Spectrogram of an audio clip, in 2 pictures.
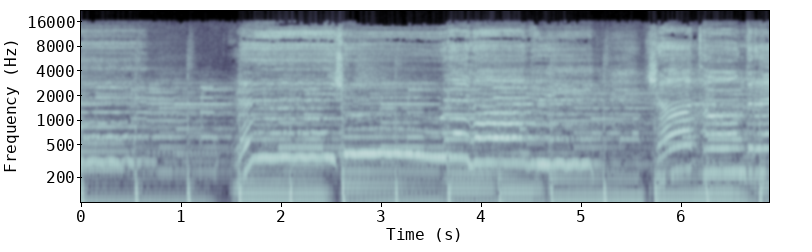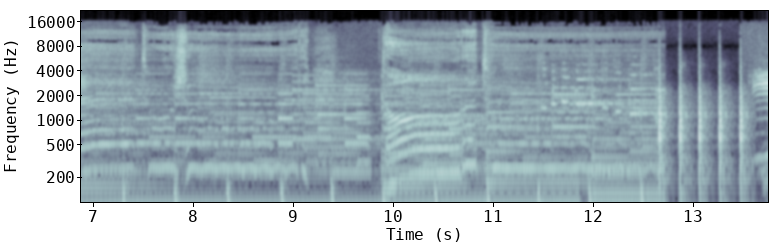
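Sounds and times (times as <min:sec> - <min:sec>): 
music: 0:00.0 - 0:12.8
sharp knocks on a door: 0:12.7 - 0:13.6.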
